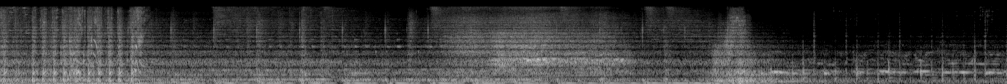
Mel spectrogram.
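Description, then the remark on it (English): Sustained machine gun fire rattles in dense, rapid bursts aimed along the side of a school bus, loud and harsh, with a constant roar underneath and a sharp final volley before the shooting trails off. “They fired right along the black band on a typical school bus, which is right about where the floor level is, so that even individuals that would be hiding on the floor to try and get cover would have taken rounds through the side of the bus.”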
